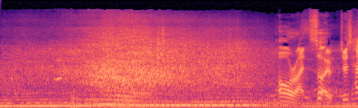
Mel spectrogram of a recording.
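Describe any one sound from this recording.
A racing car roars past close by, its engine pitch dropping as it goes.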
